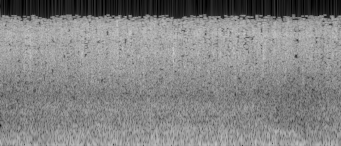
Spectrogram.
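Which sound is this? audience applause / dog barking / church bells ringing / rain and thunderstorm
rain and thunderstorm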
